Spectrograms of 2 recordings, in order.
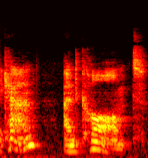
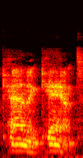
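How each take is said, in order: First: "can" with a flat a, "can't" with a long broad "ah" like "aunt"; British can and can't. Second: "can" and "can't" both with the same flat a, lightly imitated; American can and can't. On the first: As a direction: say "can" short and "can't" as "kahnt", clearly different. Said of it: "in British English". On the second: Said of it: "I think in America". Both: Shown as a demonstration.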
